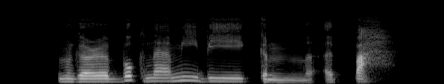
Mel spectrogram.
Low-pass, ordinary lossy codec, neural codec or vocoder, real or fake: 9.9 kHz; Opus, 24 kbps; codec, 24 kHz, 0.5 kbps, DualCodec; fake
